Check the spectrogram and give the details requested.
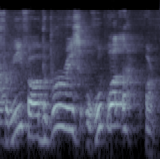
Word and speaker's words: Rugbrød: And 89 from Jakob and a 85 from me for the brewery's Rugbrød, or Rugbrød as Americans say.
